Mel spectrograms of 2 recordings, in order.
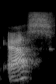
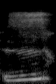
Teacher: we make it voiceless minus voiced we get an s so s is now the same sound as z except it's just the voiceless version of that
